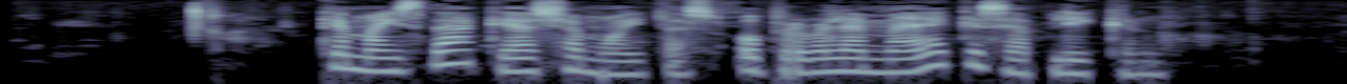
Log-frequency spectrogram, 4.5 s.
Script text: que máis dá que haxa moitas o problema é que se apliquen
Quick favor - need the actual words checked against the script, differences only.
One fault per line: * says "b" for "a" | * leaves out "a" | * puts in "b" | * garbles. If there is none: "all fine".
all fine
